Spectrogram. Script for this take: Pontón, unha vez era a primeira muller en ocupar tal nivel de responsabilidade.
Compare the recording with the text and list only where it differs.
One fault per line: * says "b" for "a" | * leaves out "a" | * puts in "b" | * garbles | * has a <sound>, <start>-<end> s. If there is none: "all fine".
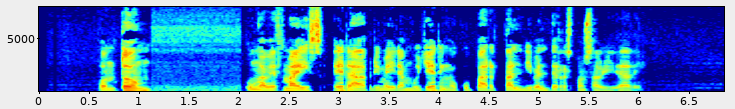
* puts in "máis"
